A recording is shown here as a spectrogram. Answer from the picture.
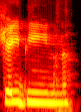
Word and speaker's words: Jadene: It's spelled Jadene. But we pronounce it like this. I guess if you speak Italian, this is this is the way you would pronounce it.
